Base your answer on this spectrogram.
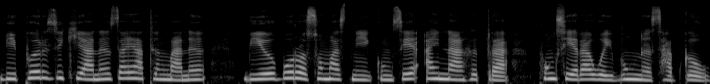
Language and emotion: Bodo, neutral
